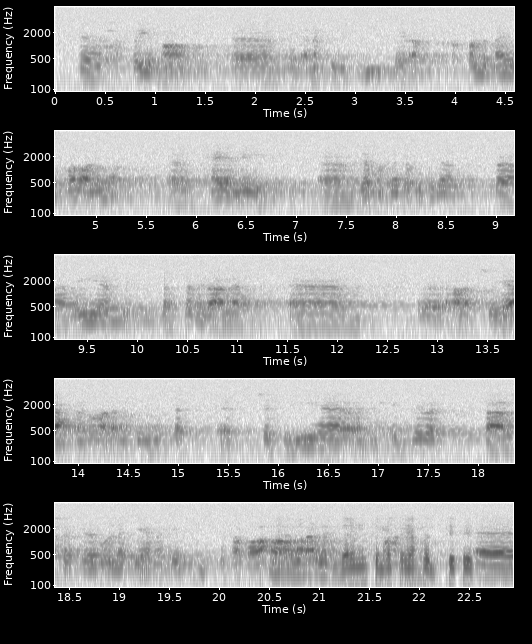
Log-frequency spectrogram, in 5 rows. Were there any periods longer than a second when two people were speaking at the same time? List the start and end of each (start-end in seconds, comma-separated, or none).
20.5-22.1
